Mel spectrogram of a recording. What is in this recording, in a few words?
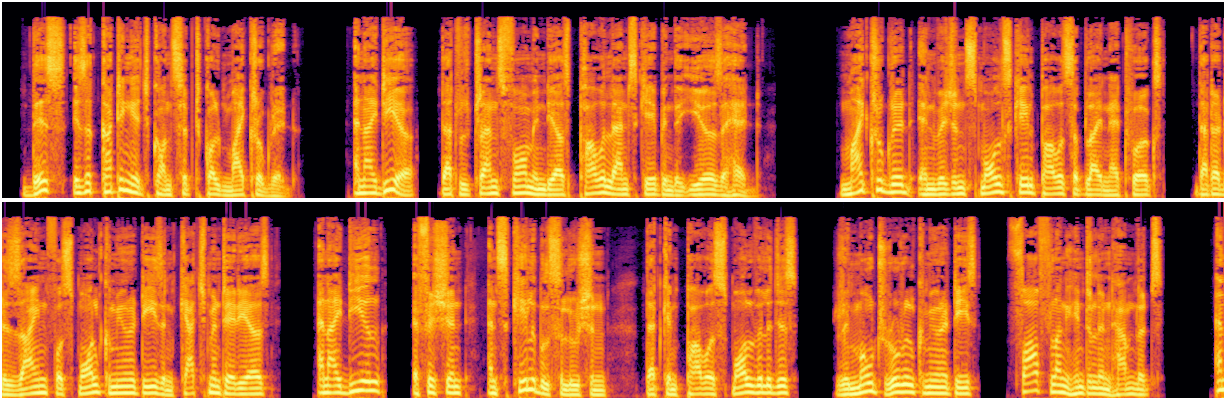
English, male voice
